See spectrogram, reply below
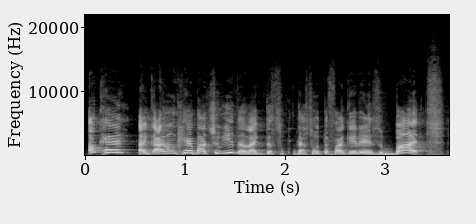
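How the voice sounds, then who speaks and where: A woman co-hosting a podcast in casual chat, blunt and expressive, with a tendency to curse. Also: sits high, fast. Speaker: podcast co-host.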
